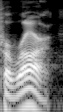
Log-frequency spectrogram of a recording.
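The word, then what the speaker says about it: פרר: Even when you go into this word disappointed here in the Hebrew, that word is pronounced parar.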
